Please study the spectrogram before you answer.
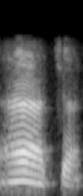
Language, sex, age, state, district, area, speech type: Bengali, male, 45-60, West Bengal, Dakshin Dinajpur, rural, conversation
